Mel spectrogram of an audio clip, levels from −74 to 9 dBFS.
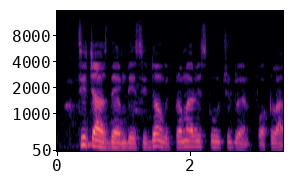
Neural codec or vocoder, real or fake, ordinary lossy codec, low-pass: none; real; none; 14.4 kHz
